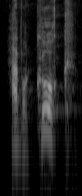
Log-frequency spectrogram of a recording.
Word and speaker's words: Habakkuk: Well, one of the famous prophets, Habakkuk, that's how they pronounce it in Israel, he said to the Lord, "How long, O Lord, must I call for help?"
